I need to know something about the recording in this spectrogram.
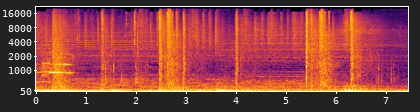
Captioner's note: dramatic orchestral music; guns firing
